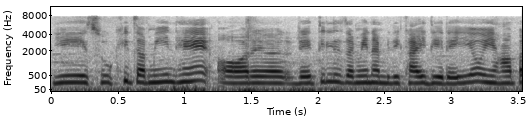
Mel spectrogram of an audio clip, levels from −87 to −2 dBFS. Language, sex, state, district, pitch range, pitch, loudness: Hindi, female, Bihar, Saran, 225-250 Hz, 235 Hz, -14 LUFS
